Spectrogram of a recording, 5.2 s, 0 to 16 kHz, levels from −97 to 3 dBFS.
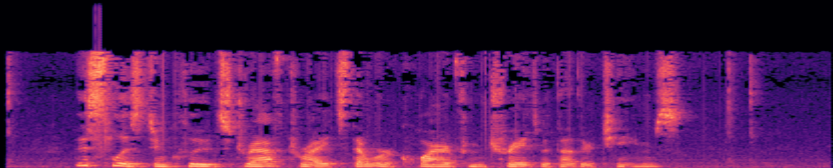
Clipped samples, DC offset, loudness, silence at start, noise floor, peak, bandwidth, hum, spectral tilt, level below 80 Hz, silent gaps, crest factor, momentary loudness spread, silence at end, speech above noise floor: under 0.1%; under 0.1%; -15 LUFS; 0.05 s; -46 dBFS; 0 dBFS; 11.5 kHz; none; -3.5 dB/octave; -50 dBFS; none; 16 dB; 10 LU; 0.65 s; 31 dB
